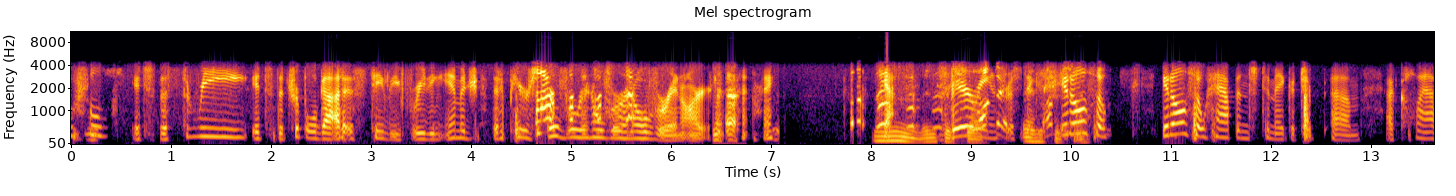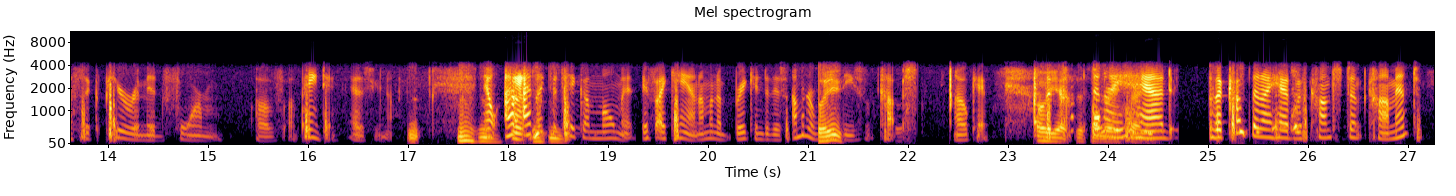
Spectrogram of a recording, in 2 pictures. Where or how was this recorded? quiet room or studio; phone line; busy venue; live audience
phone line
